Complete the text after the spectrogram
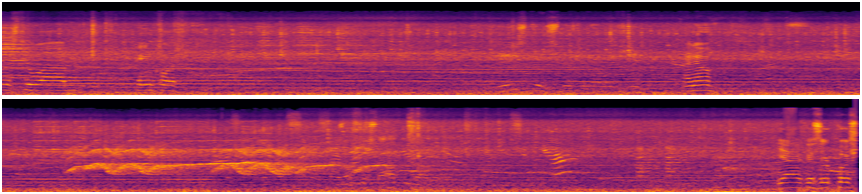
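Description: Old fire engines rumble slowly past along a street.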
